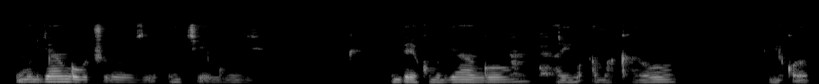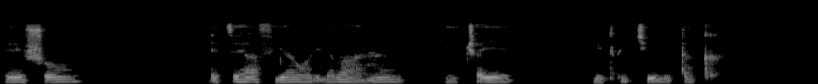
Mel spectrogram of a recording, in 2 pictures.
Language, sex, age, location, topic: Kinyarwanda, male, 25-35, Musanze, finance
